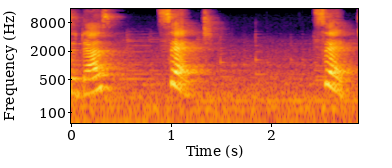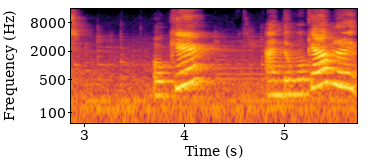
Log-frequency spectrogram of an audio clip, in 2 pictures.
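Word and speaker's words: Zett: you pronounce the z it's very essential that you not miss the t here as well so while you pronounce the z you pronounce it as set set okay and the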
